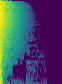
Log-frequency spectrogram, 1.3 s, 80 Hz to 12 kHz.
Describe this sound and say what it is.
Living Room Impulse
This is an impulse response of my the dining room in my house. I used a Christmas cracker to make the bang.
I've bought a Zoom H4n Pro so I can make better recordings. This particular sound was recorded with it. I edited the sound with Audacity and Wavelab LE.
I also have a pack with more impulse responses in it if this sort of thing interests you. Thank you!
reverb, convolution, inside, home, impulse-response, atmosphere, house, room, bang, IR, dining, indoor, living, crack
